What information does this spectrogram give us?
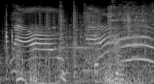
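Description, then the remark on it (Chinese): A human voice imitates a cat, giving a couple of drawn-out, high-pitched meows that rise and fall in pitch, loud and clear with nothing else behind them. “哦，对了，我穿着猫咪变身服呢，大家认不出来了。”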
